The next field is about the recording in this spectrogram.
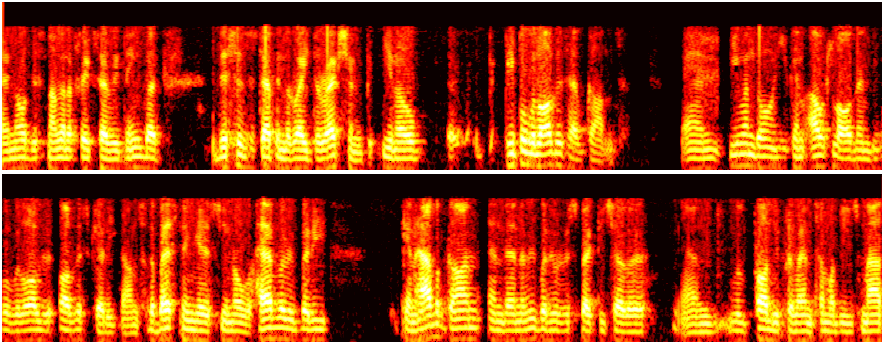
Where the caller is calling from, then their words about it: Santa Clara, California, United States; I'm calling from Santa Clara.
